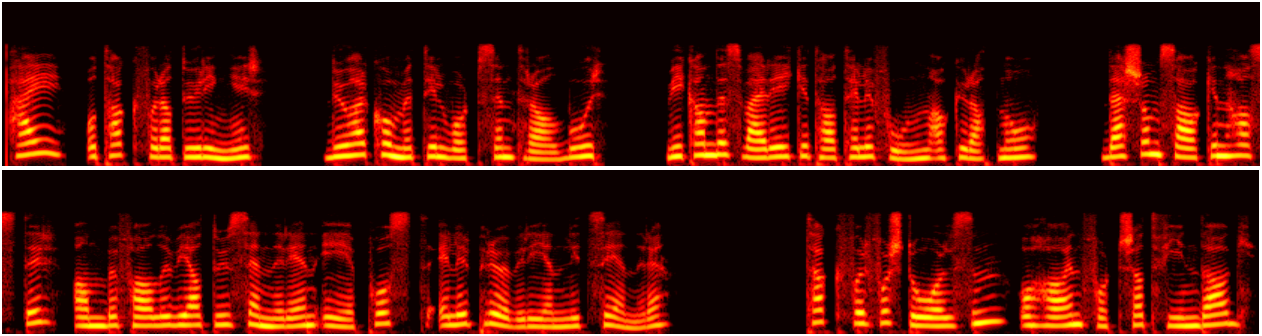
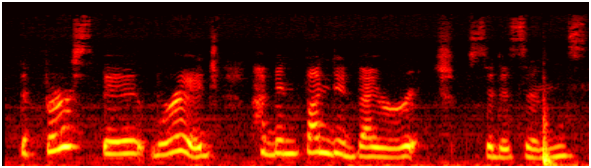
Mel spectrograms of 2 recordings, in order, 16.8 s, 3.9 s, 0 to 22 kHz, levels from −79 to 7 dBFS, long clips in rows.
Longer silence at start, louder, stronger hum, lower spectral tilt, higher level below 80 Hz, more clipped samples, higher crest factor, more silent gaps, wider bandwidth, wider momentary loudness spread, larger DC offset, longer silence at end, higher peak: about the same, 0.05 s vs 0.15 s; about the same, -20 LUFS vs -18 LUFS; neither; second, -5.5 dB/octave vs -7 dB/octave; second, -54 dBFS vs -38 dBFS; neither; about the same, 16 dB vs 16 dB; neither; second, 8 kHz vs 16 kHz; about the same, 8 LU vs 8 LU; neither; about the same, 0.1 s vs 0.05 s; second, -4 dBFS vs 0 dBFS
